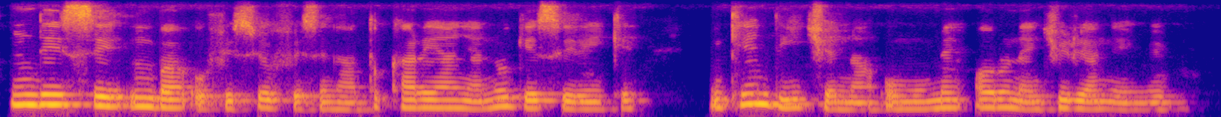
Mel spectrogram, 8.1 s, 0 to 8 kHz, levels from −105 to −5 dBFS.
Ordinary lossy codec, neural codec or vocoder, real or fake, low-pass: Opus, 24 kbps; none; real; 7.2 kHz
